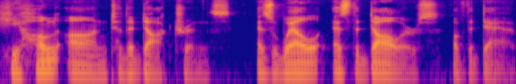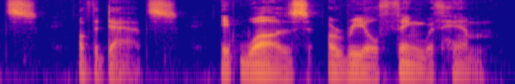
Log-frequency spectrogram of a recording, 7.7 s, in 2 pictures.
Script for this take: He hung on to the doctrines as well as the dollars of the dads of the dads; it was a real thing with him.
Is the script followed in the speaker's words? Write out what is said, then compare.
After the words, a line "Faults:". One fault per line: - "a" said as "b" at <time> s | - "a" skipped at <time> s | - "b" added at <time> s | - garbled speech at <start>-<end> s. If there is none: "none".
He hung on to the doctrines as well as the dollars of the dads of the dads; it was a real thing with him.
Faults:
none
